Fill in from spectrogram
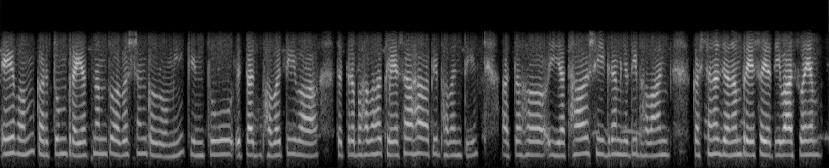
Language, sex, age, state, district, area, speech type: Sanskrit, female, 18-30, Maharashtra, Mumbai Suburban, urban, conversation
